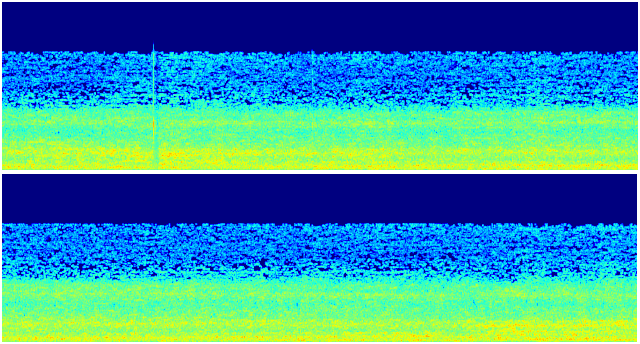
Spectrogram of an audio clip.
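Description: Water rushes steadily in a nearby river.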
